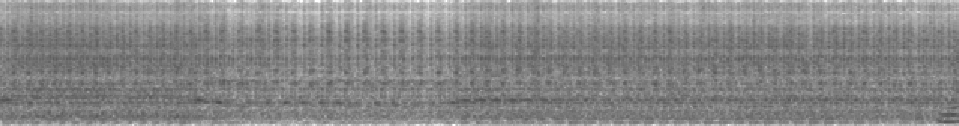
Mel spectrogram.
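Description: A sewing machine stitches a thin roof onto a fabric applique house with a fast, steady whirring chatter that runs evenly and close for the whole stretch.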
